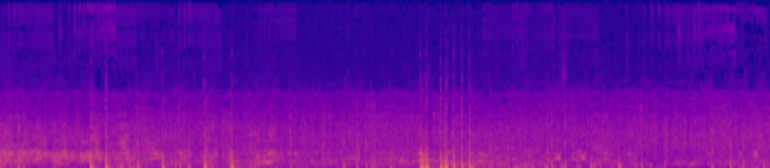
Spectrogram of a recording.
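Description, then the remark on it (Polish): Rapid, irregular bangs and crackles of firecrackers and fireworks pop all around over a steady hiss, with a dense cluster of sharp blasts midway through. “bardzo był zdziwiony, że nagle dookoła niego wszystko zaczęło wybuchać i strzelać.”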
